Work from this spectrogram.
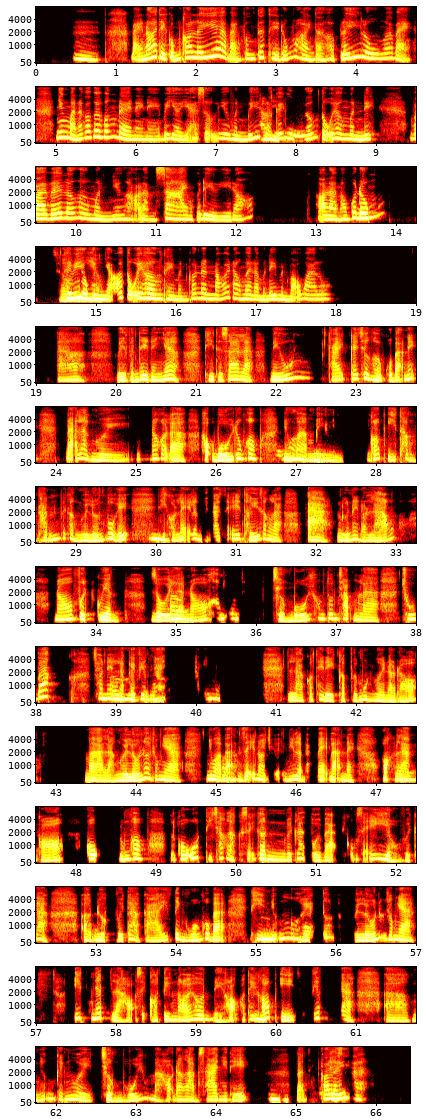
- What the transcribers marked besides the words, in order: tapping; other background noise; unintelligible speech
- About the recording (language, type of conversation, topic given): Vietnamese, advice, Xung đột gia đình khiến bạn căng thẳng kéo dài như thế nào?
